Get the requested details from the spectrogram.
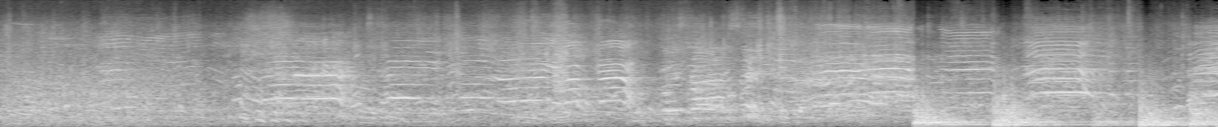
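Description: A group of young men chant loudly in unison outdoors.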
